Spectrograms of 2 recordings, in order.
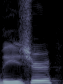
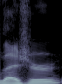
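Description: First: It is said in the plain, ordinary pronunciation. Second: It is said in a fancier-sounding pronunciation.

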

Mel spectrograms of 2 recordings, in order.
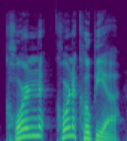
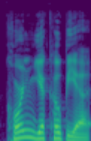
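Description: First: The 'u' is said without a 'y' glide. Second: The 'u' is said with a 'y' glide.

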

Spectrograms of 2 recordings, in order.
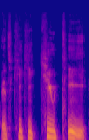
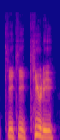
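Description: First: The surname is said as two separate letters. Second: The surname is said as one blended word. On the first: The speaker calls it right. "like the two letters QT" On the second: The speaker calls it wrong. "like he's a cutie"

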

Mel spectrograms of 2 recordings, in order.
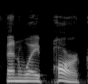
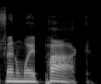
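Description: First: It is said in a plain accent. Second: It is said in a Boston accent.

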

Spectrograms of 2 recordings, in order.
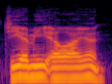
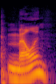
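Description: First: The name begins with a sounded G. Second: The name begins with a silent G. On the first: "I think it's Gmelin" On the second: "I would go silent G on that"

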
